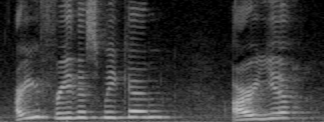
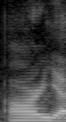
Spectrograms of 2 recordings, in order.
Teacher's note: A lot of times Americans reduce you to ya.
